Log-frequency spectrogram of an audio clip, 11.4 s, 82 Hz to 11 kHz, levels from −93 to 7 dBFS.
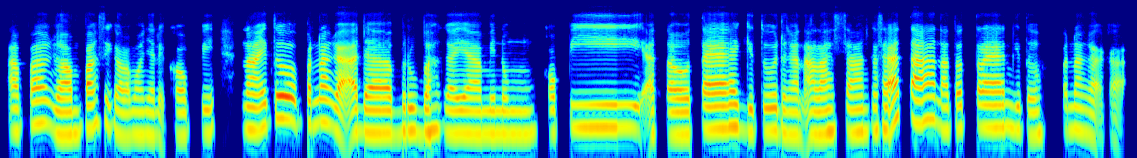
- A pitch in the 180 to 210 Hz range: Yes, high, 190 Hz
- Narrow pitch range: No, average, 3.0 semitones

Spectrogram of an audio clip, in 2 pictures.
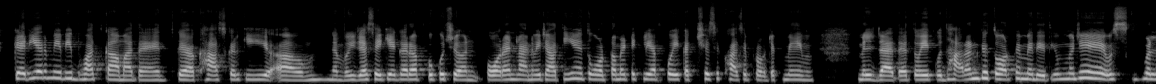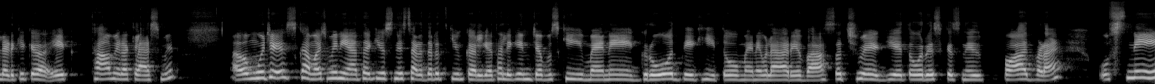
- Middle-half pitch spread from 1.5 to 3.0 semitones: Yes, narrow, 2.4 semitones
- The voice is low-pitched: No, high, 230 Hz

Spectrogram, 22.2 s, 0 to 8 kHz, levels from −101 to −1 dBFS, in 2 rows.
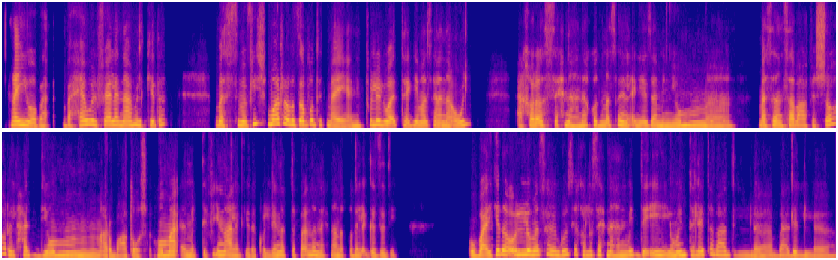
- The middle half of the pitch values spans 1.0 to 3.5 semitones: Yes, average, 2.9 semitones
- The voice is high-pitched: Yes, high, 220 Hz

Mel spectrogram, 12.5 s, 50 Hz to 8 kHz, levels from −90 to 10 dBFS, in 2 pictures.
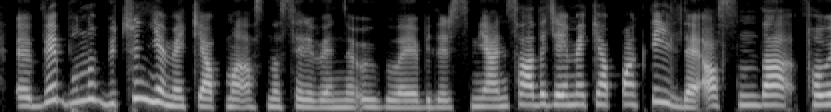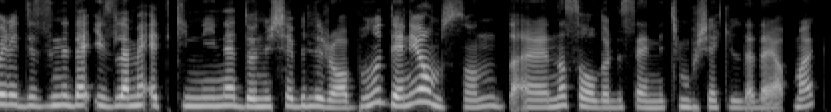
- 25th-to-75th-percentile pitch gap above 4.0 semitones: Yes, average, 4.6 semitones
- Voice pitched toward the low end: No, high, 220 Hz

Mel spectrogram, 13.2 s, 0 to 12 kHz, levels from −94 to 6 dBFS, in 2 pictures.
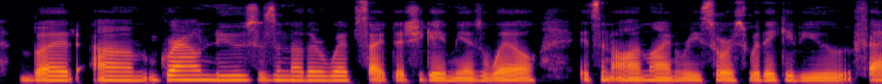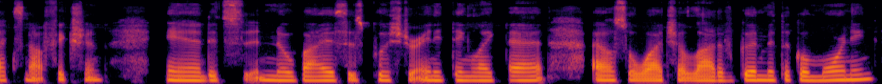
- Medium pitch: Yes, medium, 165 Hz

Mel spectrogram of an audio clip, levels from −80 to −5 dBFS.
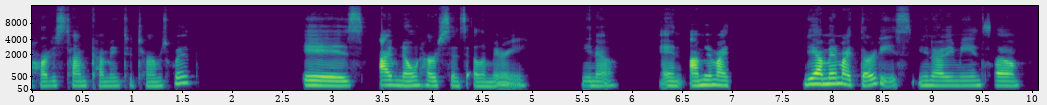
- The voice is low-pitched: No, medium, 165 Hz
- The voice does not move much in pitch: Yes, narrow, 2.0 semitones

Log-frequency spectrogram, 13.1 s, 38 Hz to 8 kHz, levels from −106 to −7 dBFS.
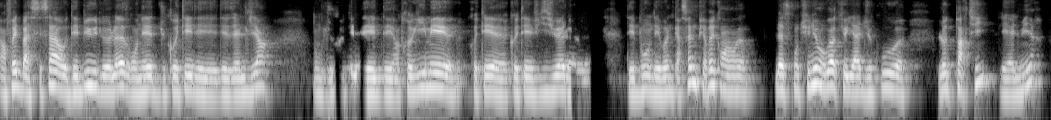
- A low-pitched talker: Yes, low, 130 Hz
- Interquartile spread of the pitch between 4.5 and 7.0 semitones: No, average, 3.2 semitones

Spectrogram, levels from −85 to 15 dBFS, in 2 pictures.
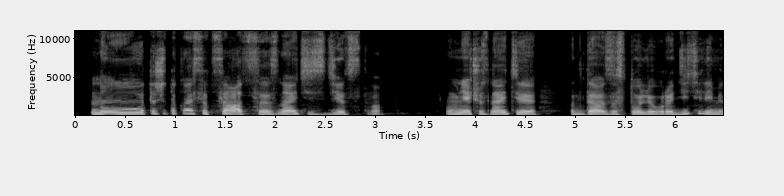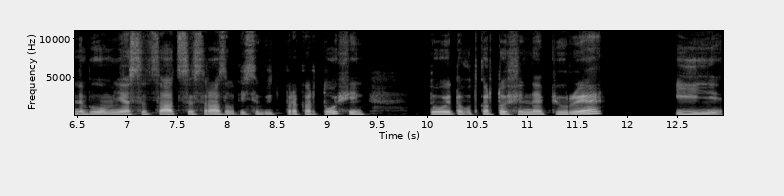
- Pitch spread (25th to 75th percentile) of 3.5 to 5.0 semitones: Yes, average, 4.1 semitones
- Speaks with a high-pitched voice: No, medium, 160 Hz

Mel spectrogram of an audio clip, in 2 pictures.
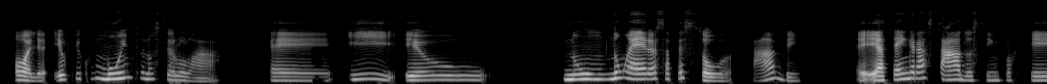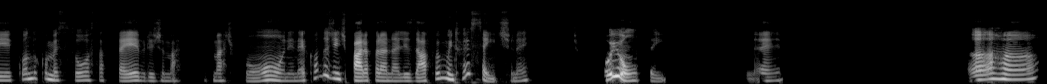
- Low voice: No, high, 200 Hz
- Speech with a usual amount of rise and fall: No, wide, 6.0 semitones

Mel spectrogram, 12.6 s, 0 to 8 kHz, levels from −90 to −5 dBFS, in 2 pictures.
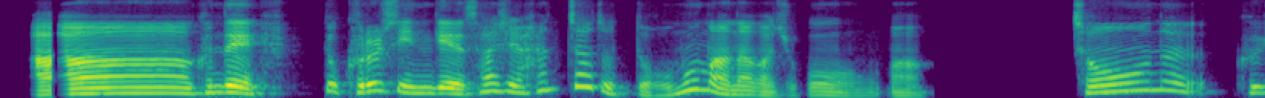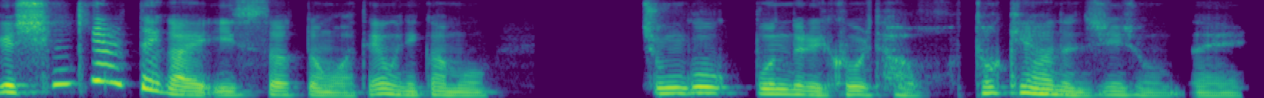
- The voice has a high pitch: No, medium, 155 Hz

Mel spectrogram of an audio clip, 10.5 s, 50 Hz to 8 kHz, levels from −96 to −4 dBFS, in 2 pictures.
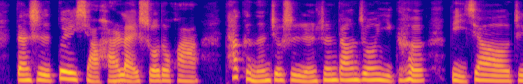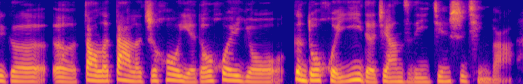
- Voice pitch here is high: No, medium, 180 Hz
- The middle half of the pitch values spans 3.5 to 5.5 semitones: Yes, average, 3.9 semitones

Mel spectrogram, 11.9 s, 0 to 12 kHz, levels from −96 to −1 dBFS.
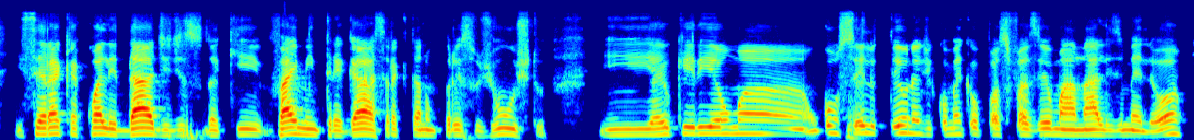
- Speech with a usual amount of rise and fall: Yes, average, 3.4 semitones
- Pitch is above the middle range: No, medium, 140 Hz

